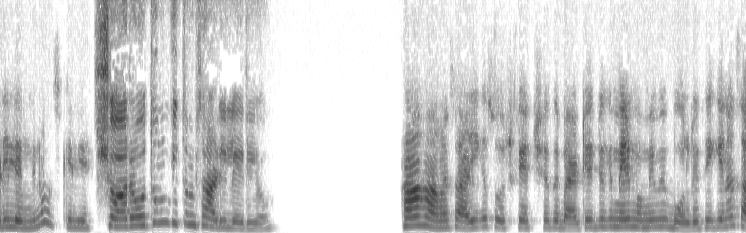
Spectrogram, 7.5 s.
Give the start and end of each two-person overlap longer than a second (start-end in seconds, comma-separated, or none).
none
